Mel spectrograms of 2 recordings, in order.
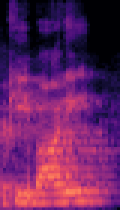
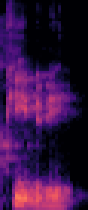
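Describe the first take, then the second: First: The second part sounds like the word 'body'. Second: The middle vowel is reduced to a weak sound. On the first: This is how it looks in writing. "it's actually spelled Peabody, as in Mister Peabody" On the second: This is how local people say it. "if you're from the New England area, it's pronounced Peabody"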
